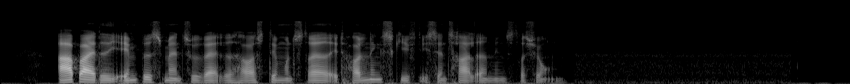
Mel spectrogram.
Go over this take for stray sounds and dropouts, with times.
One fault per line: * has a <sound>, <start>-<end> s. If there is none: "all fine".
all fine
